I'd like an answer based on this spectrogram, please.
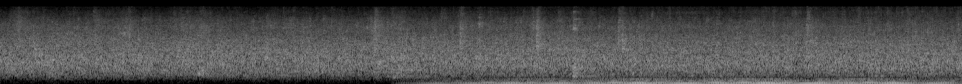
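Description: Steady rain-like hiss of water in a flooded concrete tunnel, with a few faint splashes. About four seconds in, a low steady hum sets in beneath it.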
